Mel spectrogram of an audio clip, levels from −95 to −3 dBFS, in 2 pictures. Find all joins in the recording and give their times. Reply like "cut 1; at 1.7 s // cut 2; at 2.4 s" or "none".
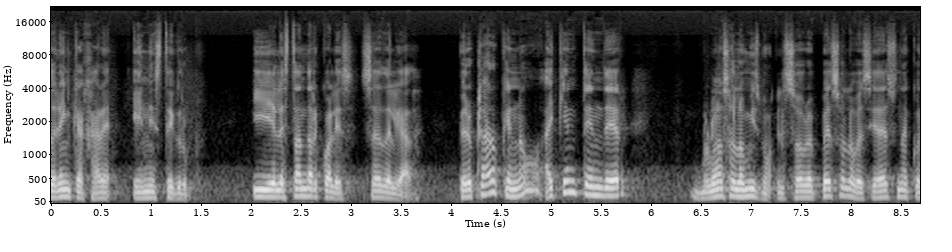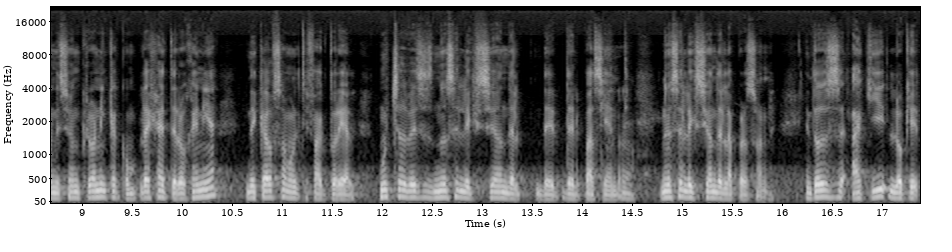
none

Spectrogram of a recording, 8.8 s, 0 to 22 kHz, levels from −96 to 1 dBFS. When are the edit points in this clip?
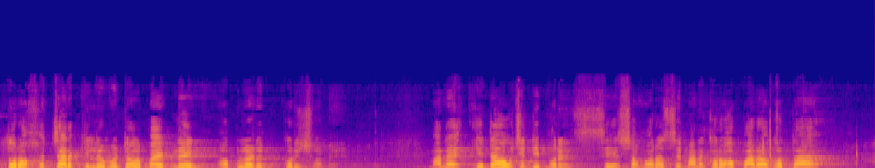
none

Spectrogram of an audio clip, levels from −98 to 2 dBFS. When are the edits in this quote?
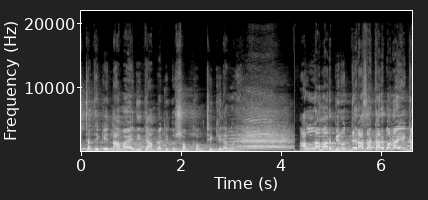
cut 1; at 4.3 s

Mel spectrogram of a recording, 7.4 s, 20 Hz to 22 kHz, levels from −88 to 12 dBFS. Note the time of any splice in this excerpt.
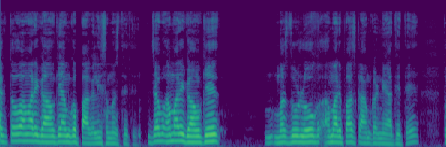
cut 1; at 2.3 s

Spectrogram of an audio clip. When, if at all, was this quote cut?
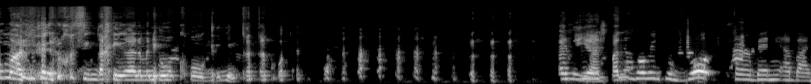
cut 1; at 5.6 s

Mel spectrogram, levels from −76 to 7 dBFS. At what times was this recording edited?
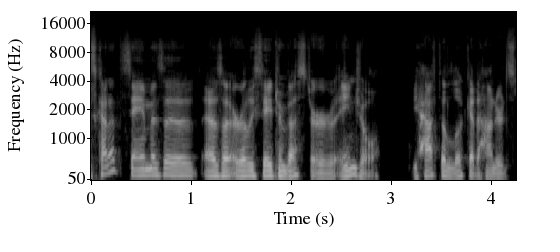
none

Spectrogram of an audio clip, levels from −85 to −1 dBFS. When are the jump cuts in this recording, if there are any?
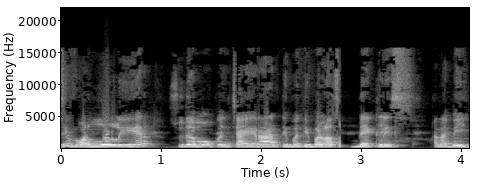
cut 1; at 2.8 s

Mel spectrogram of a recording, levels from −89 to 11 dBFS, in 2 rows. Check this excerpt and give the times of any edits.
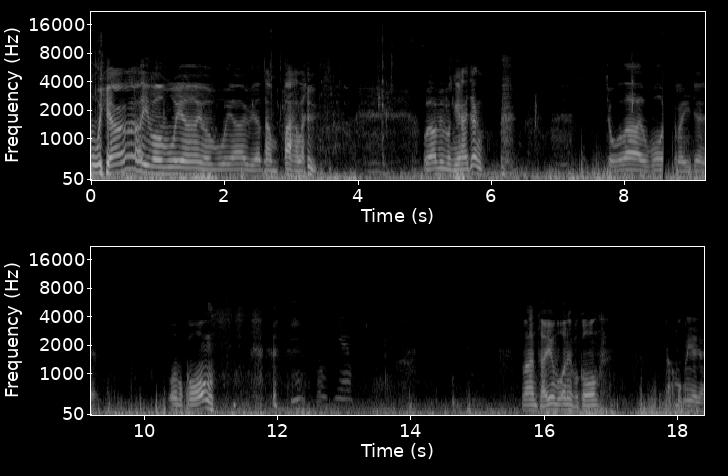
cut 1; at 8.6 s

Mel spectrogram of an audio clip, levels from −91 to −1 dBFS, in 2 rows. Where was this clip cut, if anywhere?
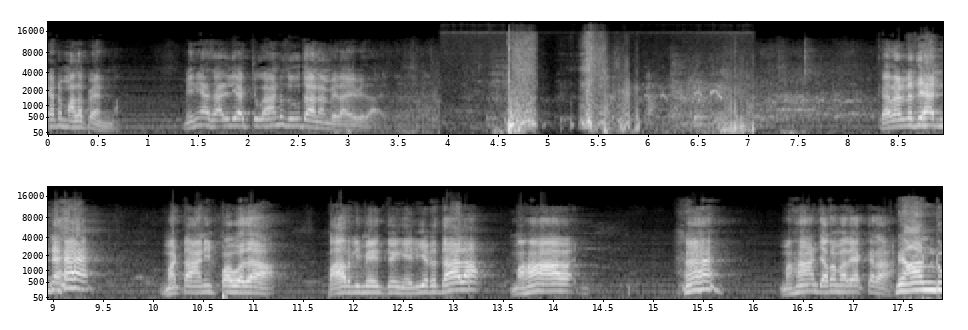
none

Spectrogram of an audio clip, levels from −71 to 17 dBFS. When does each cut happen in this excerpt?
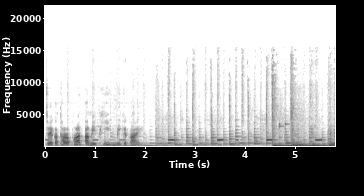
none

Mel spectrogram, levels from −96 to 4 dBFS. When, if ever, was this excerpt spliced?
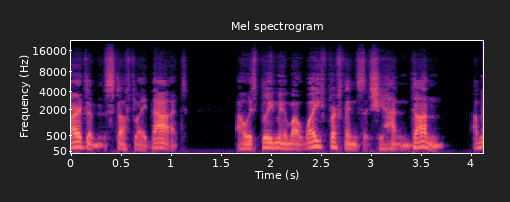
none

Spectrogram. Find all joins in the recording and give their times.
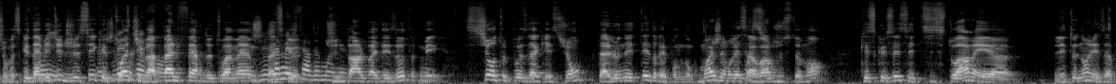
none

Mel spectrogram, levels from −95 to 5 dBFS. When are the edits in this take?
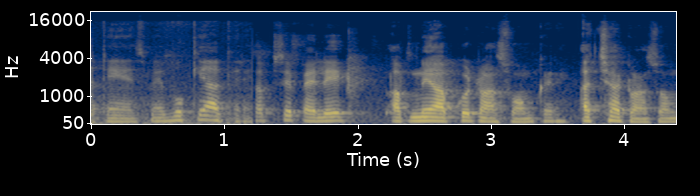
cut 1; at 1.3 s // cut 2; at 2.2 s // cut 3; at 3.4 s

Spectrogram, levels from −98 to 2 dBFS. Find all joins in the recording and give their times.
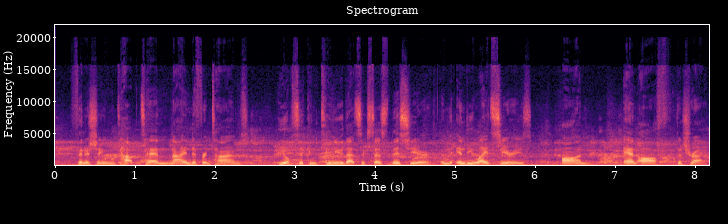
none

